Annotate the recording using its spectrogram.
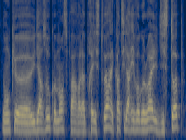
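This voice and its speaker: A man's voice: fairly high pitch, fairly even intonation, brisk, a little mellow, no room sound. A man explaining as an expert guest in a radio interview, hesitant and analytical. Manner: hesitant, analytical, stresses key words.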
